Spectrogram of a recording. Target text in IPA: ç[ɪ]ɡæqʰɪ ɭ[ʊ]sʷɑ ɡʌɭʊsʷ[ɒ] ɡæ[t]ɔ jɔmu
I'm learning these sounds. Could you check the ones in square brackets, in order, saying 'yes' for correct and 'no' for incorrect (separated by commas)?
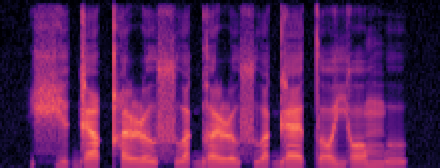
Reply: yes, yes, no, yes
